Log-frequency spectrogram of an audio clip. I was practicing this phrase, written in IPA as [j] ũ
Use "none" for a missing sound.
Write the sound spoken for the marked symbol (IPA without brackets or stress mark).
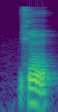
ç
